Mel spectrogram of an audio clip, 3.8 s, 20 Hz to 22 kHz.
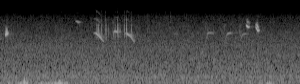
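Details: Hungry European goldfinches in midwinter, feeding eagerly on plane tree seed balls by the Anapodaris river near Garipa, 17 January 2021; brief, high, thin chirps and twitters scattered through, bunched near the middle and end, over soft low rumble.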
